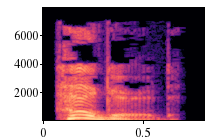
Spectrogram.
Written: haggard

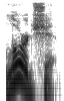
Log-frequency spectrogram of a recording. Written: lordship

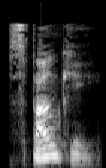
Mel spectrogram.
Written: spunky

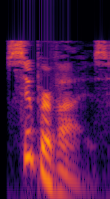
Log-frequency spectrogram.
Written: supervise

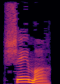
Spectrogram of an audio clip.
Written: shaimaa

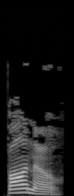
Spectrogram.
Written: bono

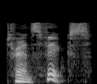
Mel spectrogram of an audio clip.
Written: transfix

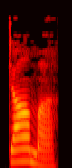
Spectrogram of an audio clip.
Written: dama

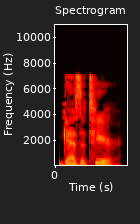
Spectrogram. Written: gazetteer

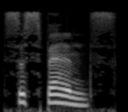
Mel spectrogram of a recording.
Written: suspends

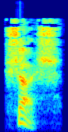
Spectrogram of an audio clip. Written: shush

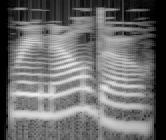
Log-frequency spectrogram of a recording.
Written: reynaldo

